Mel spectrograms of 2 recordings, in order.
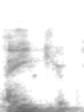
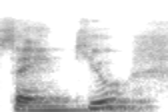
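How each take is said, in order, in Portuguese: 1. O primeiro som de thank é th. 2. O primeiro som de thank é um s. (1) "a caixinha do th" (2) "ou vai jogar para o som de S"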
